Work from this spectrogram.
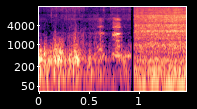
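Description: Snowstorm wind gusts roar against the microphone outdoors in a blizzard, a rough steady rush with a brief dropout near the middle.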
